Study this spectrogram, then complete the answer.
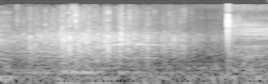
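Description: Left-wing party activists applauding at a summer party gathering, a dense continuous wash of clapping heard at moderate distance, with a brief sharper burst near the end.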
